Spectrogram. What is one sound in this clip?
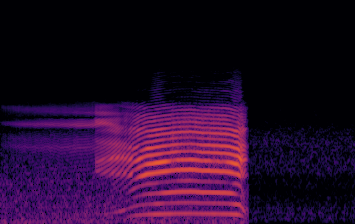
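A cow moos loudly.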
